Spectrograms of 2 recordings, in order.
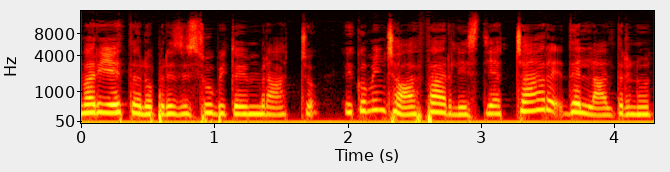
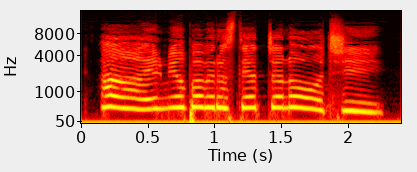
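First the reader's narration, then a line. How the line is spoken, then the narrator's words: Shouting. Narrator (Italian): gridò la Marietta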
